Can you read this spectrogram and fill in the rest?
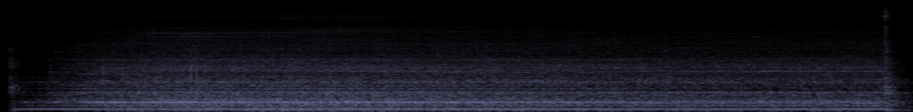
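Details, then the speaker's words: Dirty NuTone bathroom exhaust fan with light, before cleaning and greasing: incredibly loud steady low hum with droning tone, from a dry, worn motor bearing. "this thing is incredibly loud I'm going to let you hear how it sounds"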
